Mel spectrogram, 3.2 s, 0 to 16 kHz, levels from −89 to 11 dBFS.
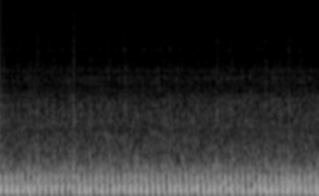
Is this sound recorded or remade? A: remade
